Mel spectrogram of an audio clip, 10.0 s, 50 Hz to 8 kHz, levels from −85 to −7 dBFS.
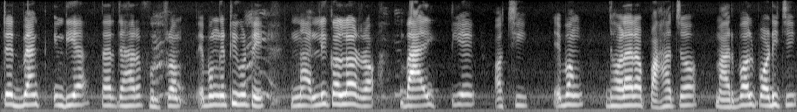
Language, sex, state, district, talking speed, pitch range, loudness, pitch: Odia, male, Odisha, Khordha, 130 wpm, 225-250 Hz, -17 LUFS, 235 Hz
